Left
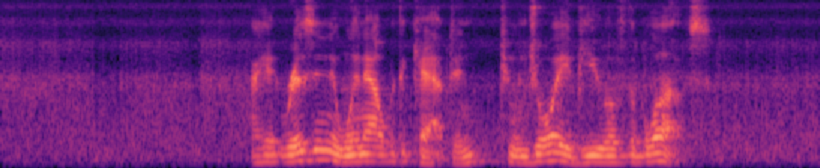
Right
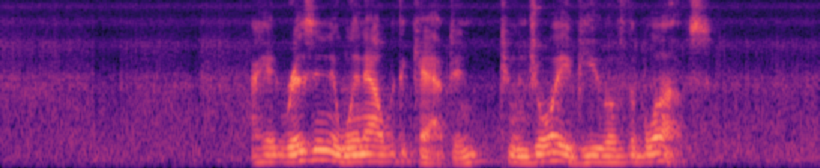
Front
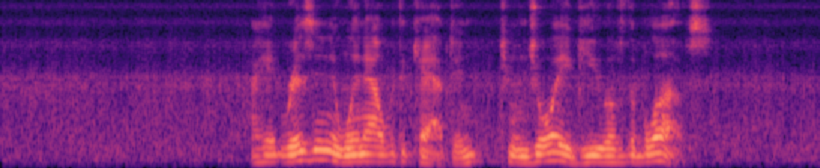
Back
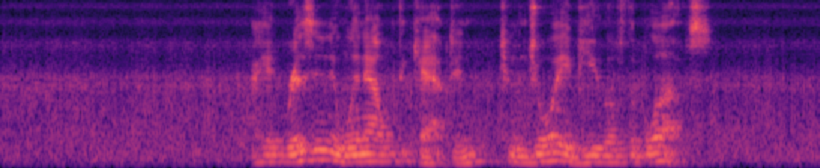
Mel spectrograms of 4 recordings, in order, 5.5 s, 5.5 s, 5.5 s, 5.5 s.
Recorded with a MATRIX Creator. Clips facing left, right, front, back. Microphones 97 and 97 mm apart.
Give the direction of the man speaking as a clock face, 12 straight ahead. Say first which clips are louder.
Right 3 dB, front 8 dB; 12 o'clock.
